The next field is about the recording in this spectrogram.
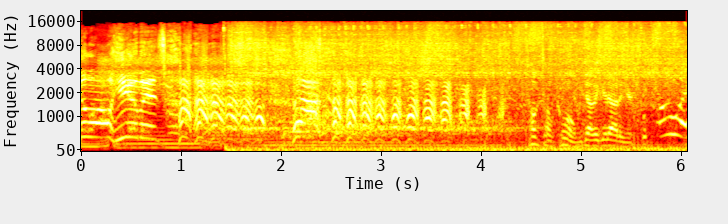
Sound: maniacal laughter

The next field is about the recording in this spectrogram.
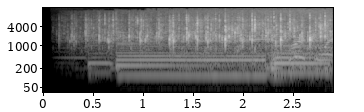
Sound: applause and acoustic guitar plucking

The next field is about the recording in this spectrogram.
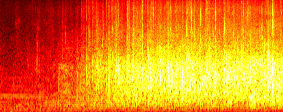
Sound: applause

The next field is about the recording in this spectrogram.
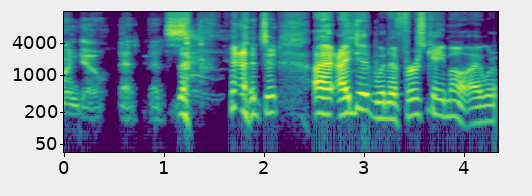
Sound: laughs

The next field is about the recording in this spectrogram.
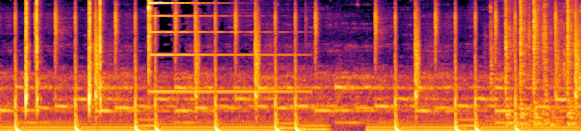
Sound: upbeat music; computer mouse clicks; bell chimes; typewriter clicks

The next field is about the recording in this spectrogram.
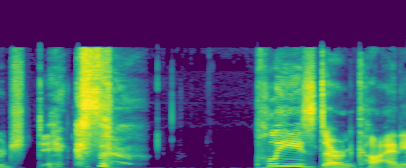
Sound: breaks into laughter

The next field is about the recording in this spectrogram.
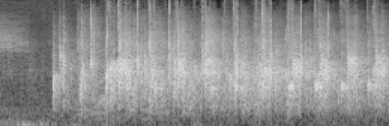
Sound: applause

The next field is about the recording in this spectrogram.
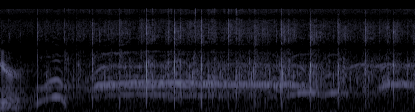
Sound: audience cheering

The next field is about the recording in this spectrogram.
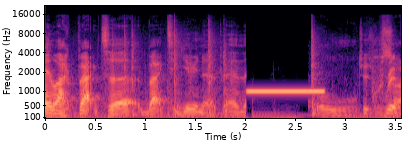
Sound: curses

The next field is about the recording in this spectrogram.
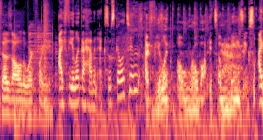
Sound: robotic voice

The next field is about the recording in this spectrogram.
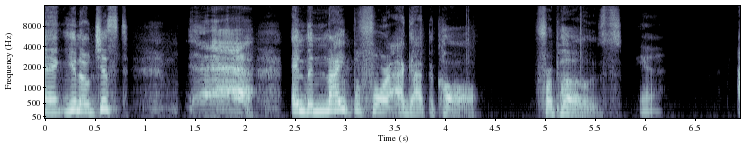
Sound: retches

